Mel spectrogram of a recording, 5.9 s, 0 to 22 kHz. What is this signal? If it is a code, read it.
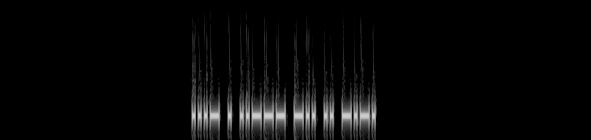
Morse code, heard as a keyed tone, about 40 wpm, 700 Hz. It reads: VE2DIC
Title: DXCC-100 Call Signs - 6 Characters - 40wpm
